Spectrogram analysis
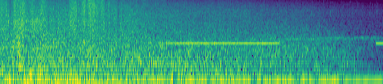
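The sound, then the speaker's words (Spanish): A bomb goes off with a loud, broad roaring blast that slowly dies away, and a thin, steady high ringing tone sets in as the rumble fades. “Miguelito, ya no juegues con tu bomba sin avisarnos antes de...”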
